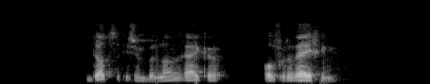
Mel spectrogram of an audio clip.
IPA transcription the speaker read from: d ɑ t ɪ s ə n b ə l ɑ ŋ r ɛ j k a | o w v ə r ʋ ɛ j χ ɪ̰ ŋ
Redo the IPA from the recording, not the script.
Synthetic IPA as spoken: d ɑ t ɪ s ə n b ə l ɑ ŋ r ɛ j k ə | o w v ə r ʋ e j χ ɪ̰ ŋ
